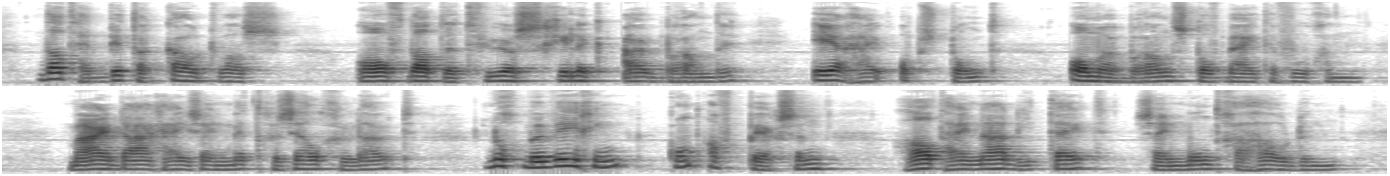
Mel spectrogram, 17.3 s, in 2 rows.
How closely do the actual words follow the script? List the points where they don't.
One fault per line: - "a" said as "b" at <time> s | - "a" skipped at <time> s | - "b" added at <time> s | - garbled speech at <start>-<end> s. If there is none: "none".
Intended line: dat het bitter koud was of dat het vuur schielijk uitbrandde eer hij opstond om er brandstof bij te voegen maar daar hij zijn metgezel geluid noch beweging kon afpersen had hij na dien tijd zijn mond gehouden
none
